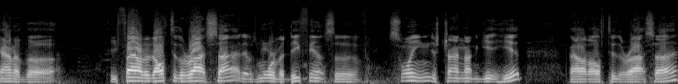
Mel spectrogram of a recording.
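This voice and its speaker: A man with a Georgia accent, fairly high in pitch, with ordinary pitch variation and a fairly quick pace. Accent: southern US (Georgia). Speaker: local sports play-by-play announcer. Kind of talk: live commentary. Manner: loud; animated.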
